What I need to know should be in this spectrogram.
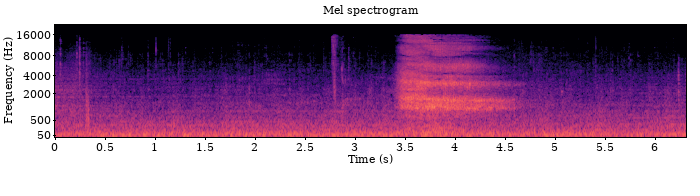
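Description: A man speaks in a deep, gruff voice, close by.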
